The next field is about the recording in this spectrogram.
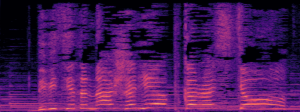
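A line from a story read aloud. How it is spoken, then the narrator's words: Shouting. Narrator (Russian): закричал Павлик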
